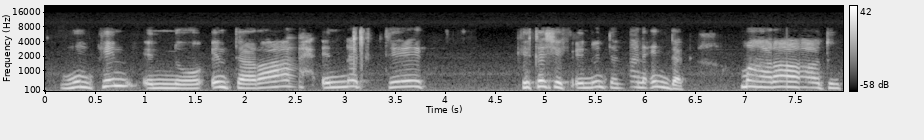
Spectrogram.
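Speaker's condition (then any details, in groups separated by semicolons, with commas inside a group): Stuttering; milder than many others, therapy begun about two years ago, cognitive behavioral therapy, strategy training; blocks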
